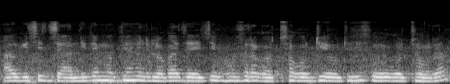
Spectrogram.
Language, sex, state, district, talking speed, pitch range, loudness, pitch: Odia, male, Odisha, Malkangiri, 175 wpm, 165-180 Hz, -10 LUFS, 170 Hz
